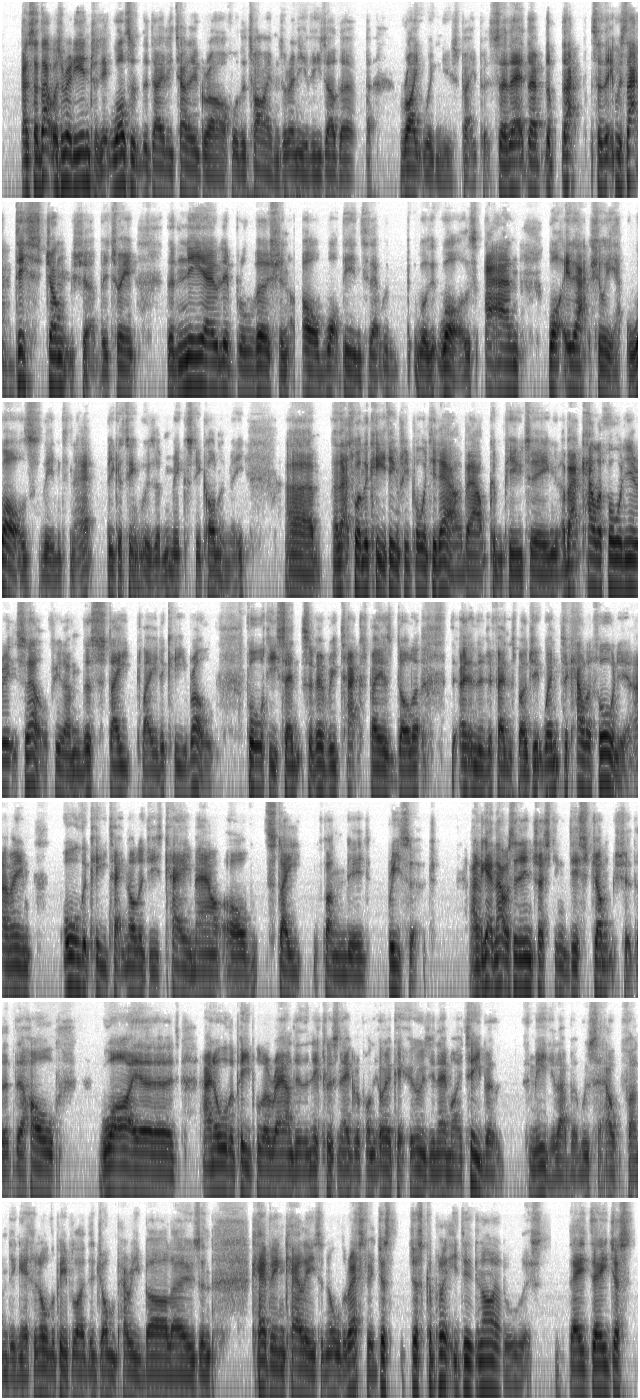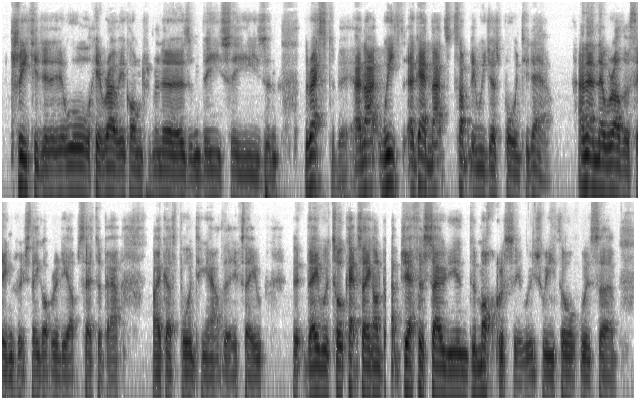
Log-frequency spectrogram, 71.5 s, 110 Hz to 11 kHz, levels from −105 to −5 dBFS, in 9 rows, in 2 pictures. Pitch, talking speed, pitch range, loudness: 110 Hz, 185 wpm, 100-125 Hz, -24 LUFS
